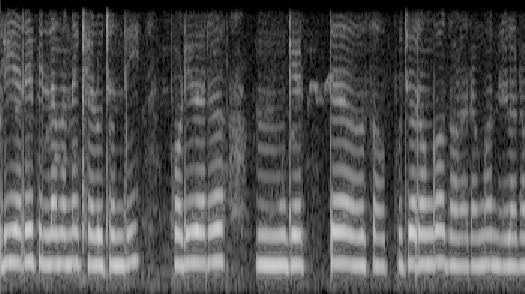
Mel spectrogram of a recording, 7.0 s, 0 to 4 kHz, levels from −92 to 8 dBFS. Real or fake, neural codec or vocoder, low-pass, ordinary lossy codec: real; none; 3.6 kHz; none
